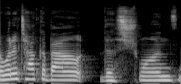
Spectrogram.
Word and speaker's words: Schwan's: Schwan.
